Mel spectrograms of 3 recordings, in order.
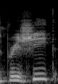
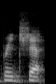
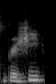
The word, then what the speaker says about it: Brigitte: If you're new here and you don't know me, my name is Brigitte. It rhymes with beet. So it's not Bridget rhymes with bet, it's Brigitte rhymes with beet.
